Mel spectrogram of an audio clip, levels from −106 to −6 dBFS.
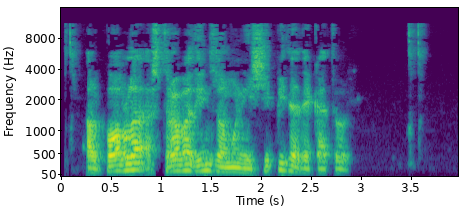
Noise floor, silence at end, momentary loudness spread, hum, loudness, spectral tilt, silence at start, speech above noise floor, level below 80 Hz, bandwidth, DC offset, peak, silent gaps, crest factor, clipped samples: -50 dBFS; 0.4 s; 21 LU; none; -19 LUFS; -5 dB/octave; 0.1 s; 31 dB; -56 dBFS; 11.5 kHz; under 0.1%; -2 dBFS; none; 18 dB; under 0.1%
